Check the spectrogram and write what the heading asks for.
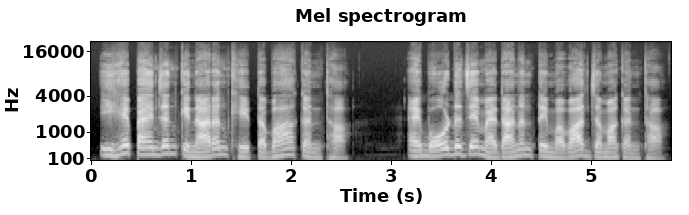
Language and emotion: Sindhi, neutral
